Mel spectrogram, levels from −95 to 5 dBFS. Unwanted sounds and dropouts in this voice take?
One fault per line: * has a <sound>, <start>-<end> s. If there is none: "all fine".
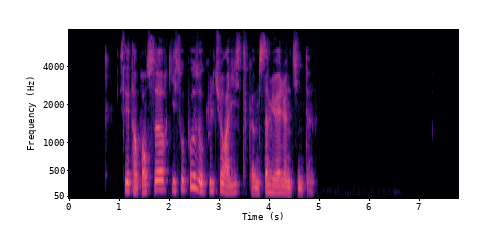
all fine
